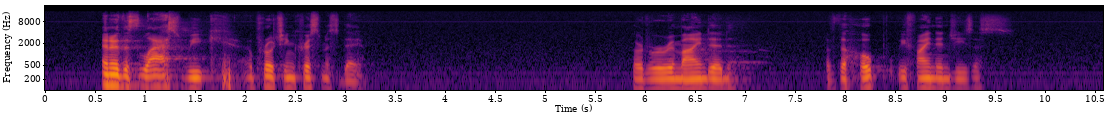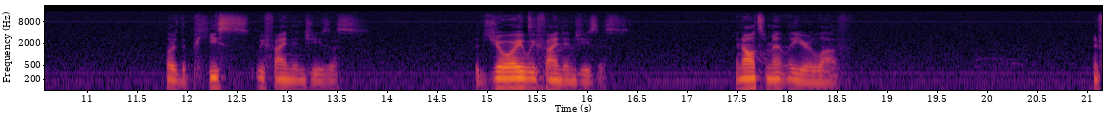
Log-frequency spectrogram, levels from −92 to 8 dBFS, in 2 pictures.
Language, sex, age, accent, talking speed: English, male, 30-49, American, 100 wpm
